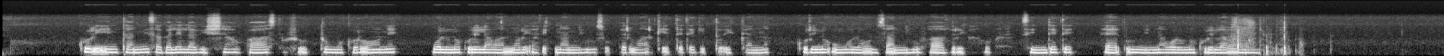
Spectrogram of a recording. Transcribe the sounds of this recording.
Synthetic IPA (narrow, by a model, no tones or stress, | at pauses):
kʊɾɪʔɪnt̪ɐnːɪsɐɡɐlɛlɐbɪʃːaʊpaːst̪ʊʃut̪ːʊmːɔkʰɔɾoːnɛ | wɔlʊnɔkʊɾɪlɐwɐnmɔɾɪ̰ʔɐfɪ̰ʔnɐnːɪhʊsʊpːɛɾmaːɾkeːt̪ːɛt̪ɛɡɪd̪̥ːɔ̰ɪkːɐnːɐ | kʰʊɾɪnɔʔʊmɔloːnsɐ̰nːɪhʊfaːfɪɾɪkɐ̥hɔ | sɪnd̪ɛt̪ɛ | hɛːt̪ʼʊnːɪnːɐwɔlʊnɔkʊɾɪlɐwɐnɔn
